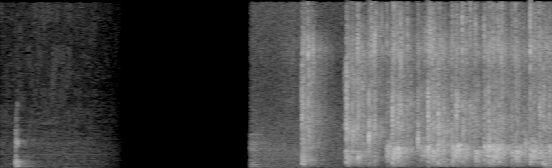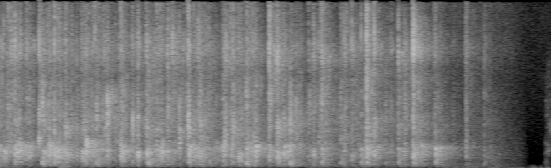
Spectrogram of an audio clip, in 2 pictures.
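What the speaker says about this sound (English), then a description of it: "hopefully you heard the round of applause" An audience bursts into sustained applause at the close of an online talk about research themes for RSE labs: dense, steady clapping that starts abruptly after a short silence, stays loud for several seconds and tapers slightly at the end.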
